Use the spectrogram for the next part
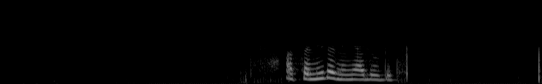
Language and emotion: Russian, neutral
